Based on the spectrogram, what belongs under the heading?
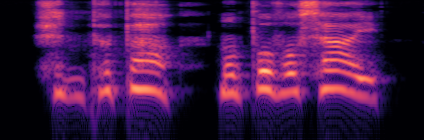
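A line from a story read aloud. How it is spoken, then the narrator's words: Broken, halting voice. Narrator (French): répliqua-t-il d'une voix entrecoupée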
